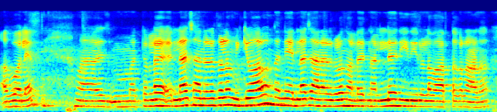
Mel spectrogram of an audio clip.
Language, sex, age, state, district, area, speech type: Malayalam, female, 30-45, Kerala, Alappuzha, rural, spontaneous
